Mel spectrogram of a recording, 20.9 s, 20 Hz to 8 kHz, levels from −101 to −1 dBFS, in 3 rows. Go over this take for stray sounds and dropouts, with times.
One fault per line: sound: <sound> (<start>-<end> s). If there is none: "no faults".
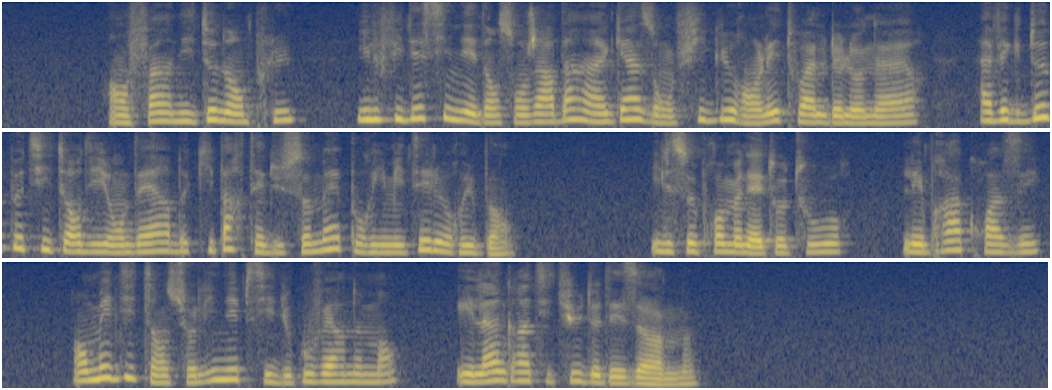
no faults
